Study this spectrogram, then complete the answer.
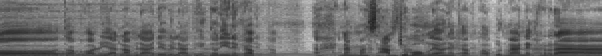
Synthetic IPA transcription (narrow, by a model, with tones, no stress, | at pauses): ɔː˧˩t̪ɔː˧˩kʰɔː˩˦ʔnu˥jaː˧˩t̪̚la˥˩mlaː˧du˥˩jweː˧laː˧pʰi˧əŋt̪ʰaː˧˩niː˦˥na˦˥kʰɾa˦˥p̚ | ʔaː˨˧˩na˥˩ŋmaː˧saː˩˦mt͡ɕʰu˥˩əmoː˧ŋlɛː˦˥wna˦˥kʰa˦˥p̚kʰɔː˨˩kʰu˧nmaː˥˩k̚na˦˥kʰɾa˦˥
